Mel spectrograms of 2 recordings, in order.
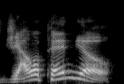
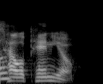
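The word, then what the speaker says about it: jalapeño: I would say that the Americanized pronunciation really isn't that far off from the real pronunciation. It's just it doesn't have the same accent on it. – Jalapeno. Yeah, it's the tilde, right? – Yes, over the end.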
